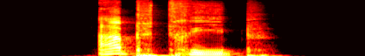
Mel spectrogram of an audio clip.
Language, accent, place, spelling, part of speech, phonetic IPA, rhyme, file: German, Germany, Berlin, abtrieb, verb, [ˈapˌtʁiːp], -aptʁiːp, De-abtrieb.ogg
- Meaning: first/third-person singular dependent preterite of abtreiben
